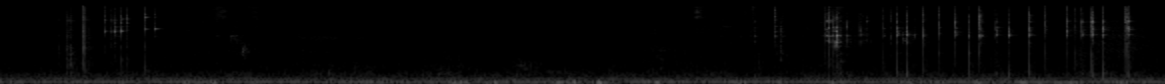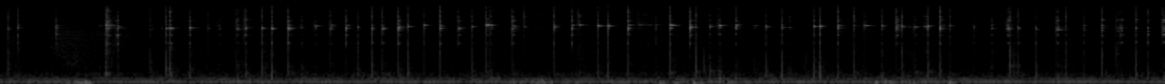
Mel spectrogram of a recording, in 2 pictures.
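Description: Long pink nails tap and scratch the textured glass base of a mason jar partly filled with water. The result is a quiet, dense stream of short, bright clicks and scratchy ticks over a steady low hum, with a faint high ringing tone running through the second half.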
